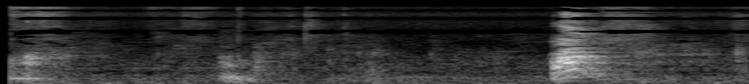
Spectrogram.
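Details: French Bulldog puppy of five to six months, rescued, fighting bedtime indoors and destroying his bed: two soft short huffs, then one sharper, louder bark near the end.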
